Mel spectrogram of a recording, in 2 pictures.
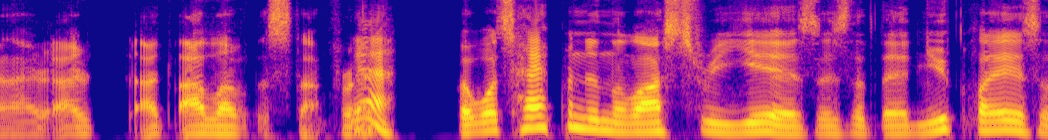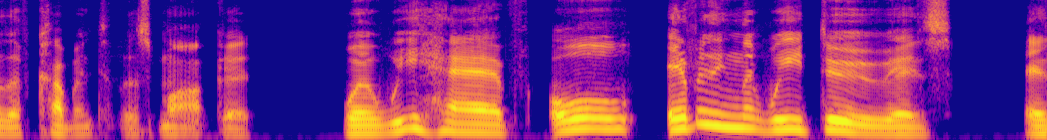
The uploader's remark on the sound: This was a live class recorded.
